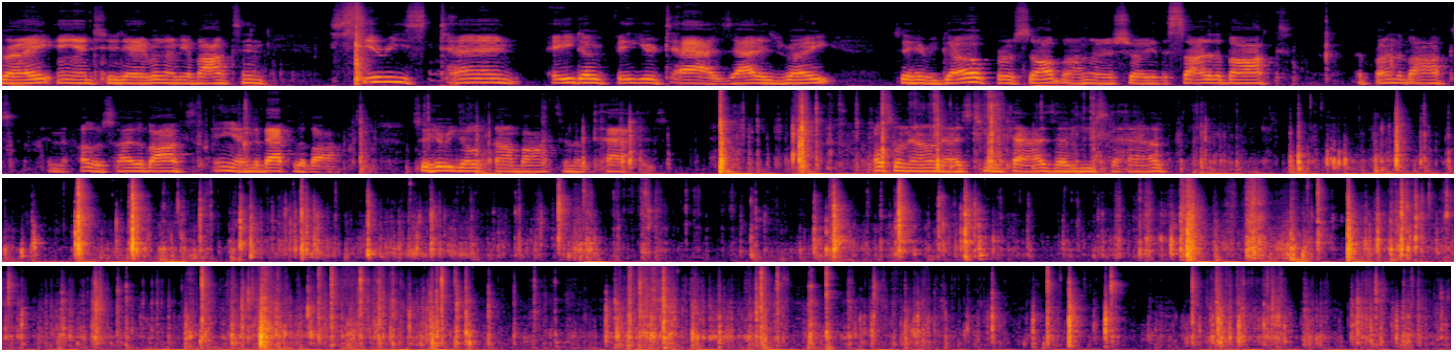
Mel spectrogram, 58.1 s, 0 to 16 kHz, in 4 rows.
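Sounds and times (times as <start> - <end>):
plastic and cardboard crinkling: 11.6 - 58.0.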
